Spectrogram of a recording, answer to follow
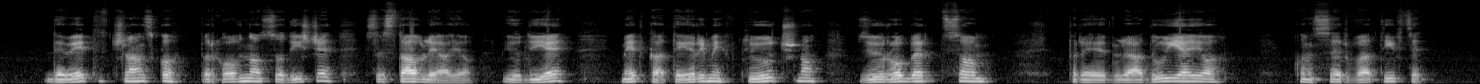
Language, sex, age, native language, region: Slovenian, male, 60+, Slovenian, Drava region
